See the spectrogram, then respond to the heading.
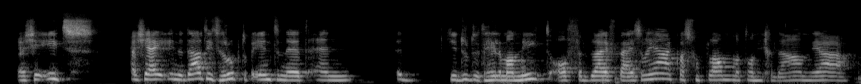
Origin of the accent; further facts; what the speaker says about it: Drenthe, Netherlands; als gewoon Drents meisje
